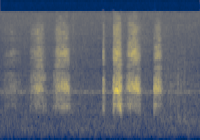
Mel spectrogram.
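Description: Felt-nib brush marker scratching over gesso-coated paper in four short strokes, in two pairs about a second apart.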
